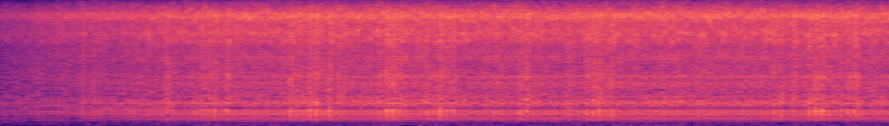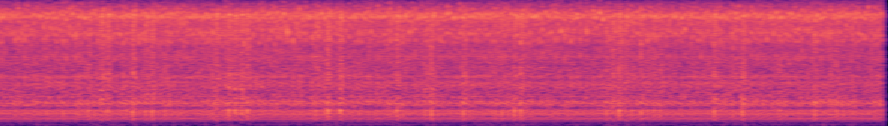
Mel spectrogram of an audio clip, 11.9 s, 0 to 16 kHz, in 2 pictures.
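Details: Saito FA-56 four-stroke glow engine, moderate-time, first run after rebuild with new bearings, on a 12x6 prop, OS F plug and 5% Omega fuel during a tuning and thrust run. A high, buzzy drone climbs briefly, then holds even with no misses: normal running.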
